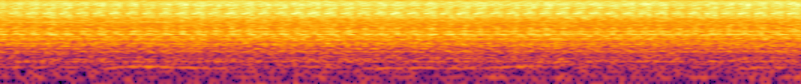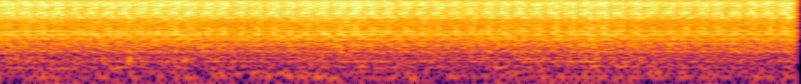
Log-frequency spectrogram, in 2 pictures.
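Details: Skoda Fabia cold morning idle: fast, fairly even light ticking about three per second, suspected hydraulic lifters; noise unchanged after all lifters replaced at dealer; ticking valve train noise at cold idle.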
